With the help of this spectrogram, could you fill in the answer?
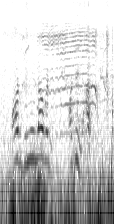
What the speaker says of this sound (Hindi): ये बकरी ने और बच्चा दे दिया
